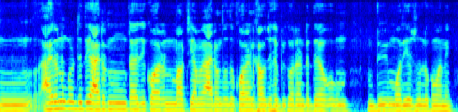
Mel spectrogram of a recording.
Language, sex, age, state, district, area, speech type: Odia, male, 30-45, Odisha, Kendujhar, urban, spontaneous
